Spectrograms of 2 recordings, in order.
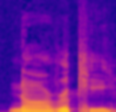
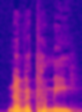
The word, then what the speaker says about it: Narukami: Big up the Naruki Records, yeah? Have I said it right? Narukami Records, yeah?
